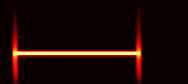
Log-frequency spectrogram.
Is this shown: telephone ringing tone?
yes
